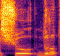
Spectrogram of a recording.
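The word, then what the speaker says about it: صاد: পড়তে থাকবেন তারপরে আমরা সদে যাচ্ছি সদ হচ্ছে তিন আলিফ টান হবে এবং এই সদ কিন্তু মোটা সদ হরফটা মোটা হবে সদ পড়ার সময় জিবাটা থাকবে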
